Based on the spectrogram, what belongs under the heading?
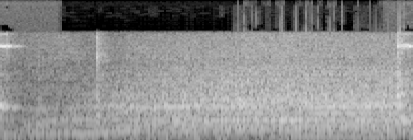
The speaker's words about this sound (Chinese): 所以呢，我把杯子放在微波炉里叮了三十秒，拿出来看了看，嗯，还是不够烫，又放进去叮了三十秒。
